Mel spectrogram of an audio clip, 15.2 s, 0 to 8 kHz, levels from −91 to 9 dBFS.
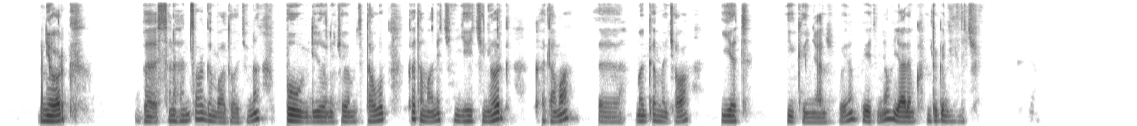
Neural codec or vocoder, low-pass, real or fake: none; 7.2 kHz; real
